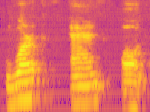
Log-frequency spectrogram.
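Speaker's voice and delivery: slow "work", "and", "all" with gaps; separated words. Shown as a demonstration. Teacher shows how we say it, word by word. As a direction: say "and" in full, apart from "work" and "all". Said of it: "like we say".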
